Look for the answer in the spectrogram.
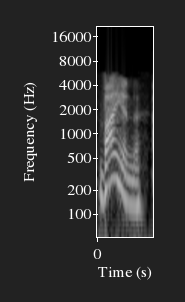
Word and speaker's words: Vian: Vian. In Los Angeles. Hello. – Hi, Stephanie. It's Vian. That's fine. That's close enough. Just like Brian or Ryan.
